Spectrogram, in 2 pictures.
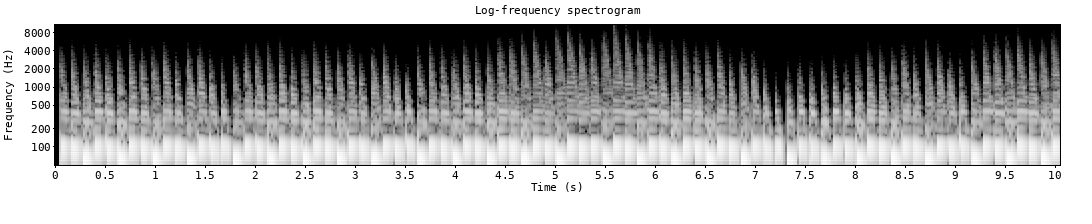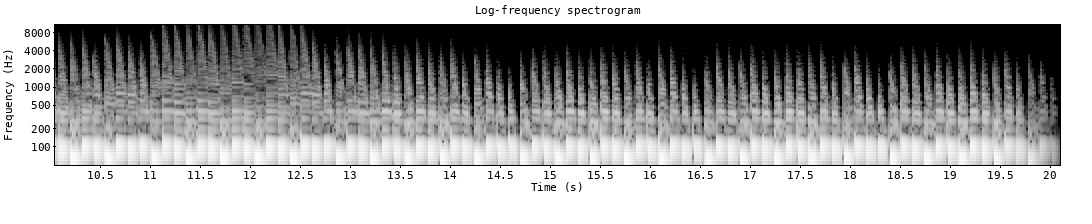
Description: ACL Filter Overdrive Full Resonance Boost; ACL System 2

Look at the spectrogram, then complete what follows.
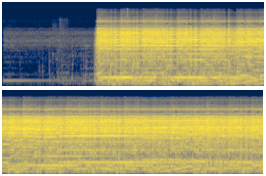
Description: black truck high gain

